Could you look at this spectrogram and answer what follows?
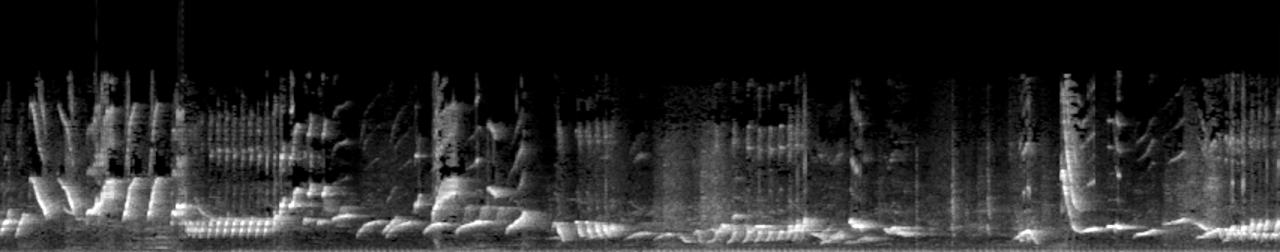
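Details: A young white-rumped shama being trained delivers a long, varied song of rapid whistles, chattering trills and sharp upslurred notes, rich and high-pitched with brief pauses between bursts.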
